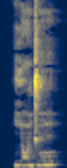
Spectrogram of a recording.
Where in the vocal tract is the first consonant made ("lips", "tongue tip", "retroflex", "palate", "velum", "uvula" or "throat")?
palate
